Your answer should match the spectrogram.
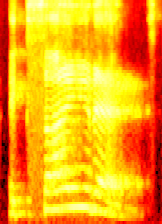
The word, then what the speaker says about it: excited: دي الفاولز الحروف المتحركة، لو لقيت قبل التي فاول وبعد التي فاول بنطقها شبه التي او الار شويه. بص انا هقول ازاي، excited excited.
